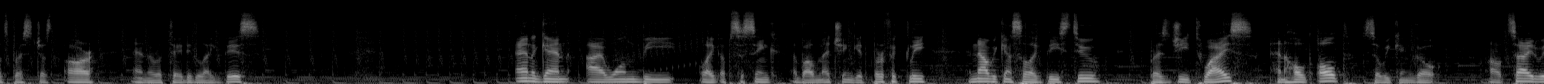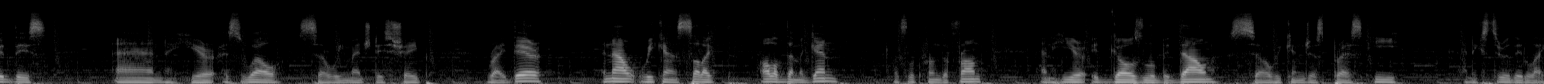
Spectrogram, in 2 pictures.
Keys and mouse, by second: 0.0 r, 7.9 click, 9.6 click, 11.5 g, 15.6 click, 16.4 g, 21.9 click, 24.1 KP_1, 27.3 e.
